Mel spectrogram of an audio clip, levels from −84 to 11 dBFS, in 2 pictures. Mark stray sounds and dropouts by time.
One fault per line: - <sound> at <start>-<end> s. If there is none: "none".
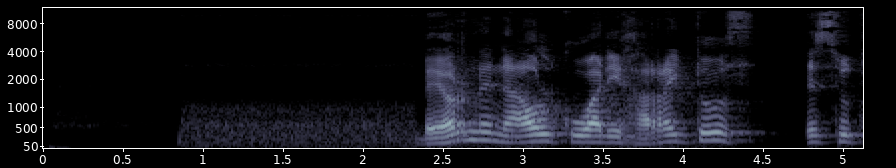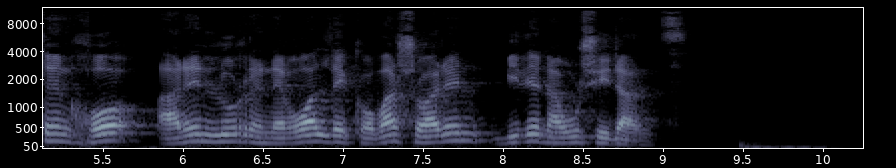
none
